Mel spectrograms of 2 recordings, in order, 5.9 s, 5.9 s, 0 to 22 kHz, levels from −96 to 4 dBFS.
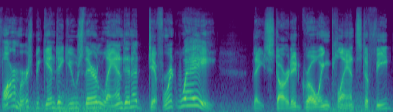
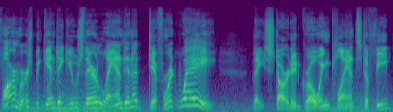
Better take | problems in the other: neither | wind noise on the microphone; occasional gusts; 25 dB below the speech; the same in both

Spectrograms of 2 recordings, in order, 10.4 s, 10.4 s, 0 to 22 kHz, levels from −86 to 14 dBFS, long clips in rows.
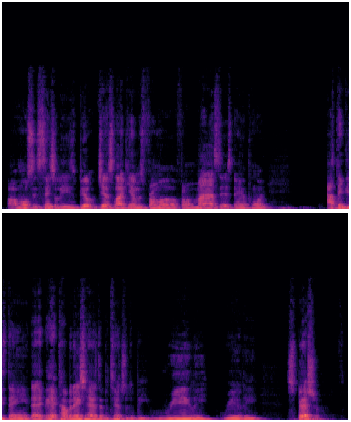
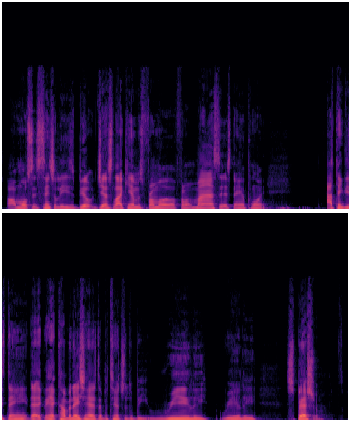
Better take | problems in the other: second | off-mic speech; far // room echo; very slight; dies away in 0.2 s

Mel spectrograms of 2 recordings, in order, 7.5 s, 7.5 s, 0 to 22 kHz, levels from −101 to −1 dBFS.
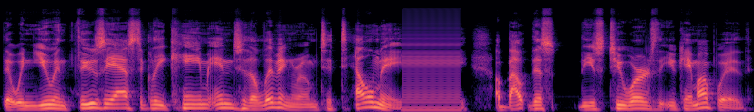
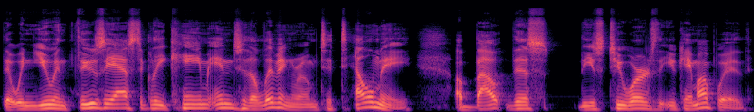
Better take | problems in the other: second | audio freezing; at 4 s for 0.5 s

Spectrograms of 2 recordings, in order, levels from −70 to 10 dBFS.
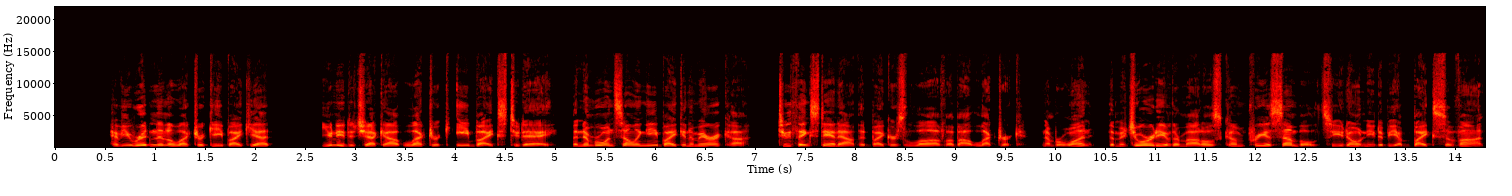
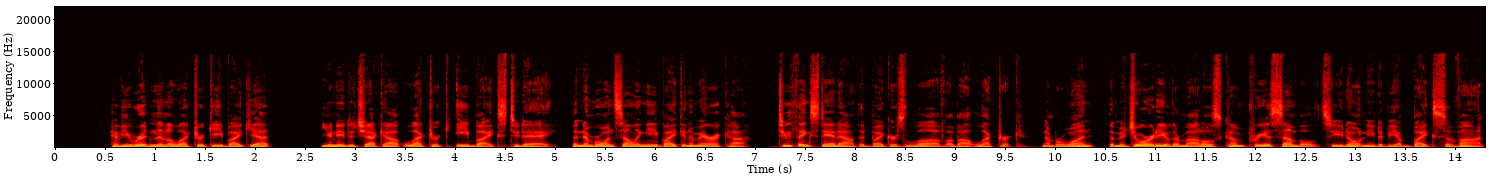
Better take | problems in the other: second | thin; very; fading below 350 Hz

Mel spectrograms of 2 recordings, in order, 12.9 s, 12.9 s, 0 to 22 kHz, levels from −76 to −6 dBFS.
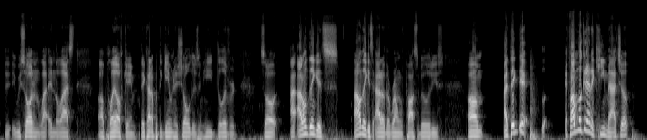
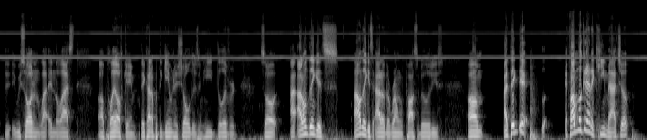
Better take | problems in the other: first | high-pitched whine; noticeable; throughout; 4 kHz, 20 dB below the speech

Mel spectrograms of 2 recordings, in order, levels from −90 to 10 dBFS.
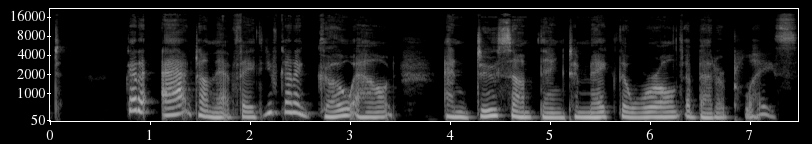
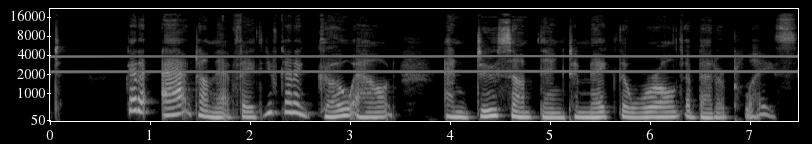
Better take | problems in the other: first | high-pitched whine; loud; throughout; 2 kHz, 10 dB below the speech

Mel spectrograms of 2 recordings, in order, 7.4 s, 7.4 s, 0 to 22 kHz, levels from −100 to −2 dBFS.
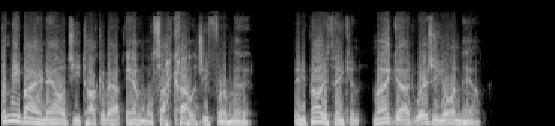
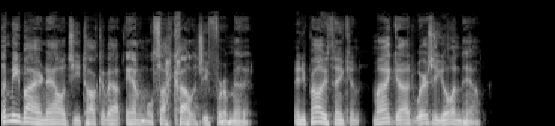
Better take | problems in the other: second | distortion; slight; 8% of the sound clipped

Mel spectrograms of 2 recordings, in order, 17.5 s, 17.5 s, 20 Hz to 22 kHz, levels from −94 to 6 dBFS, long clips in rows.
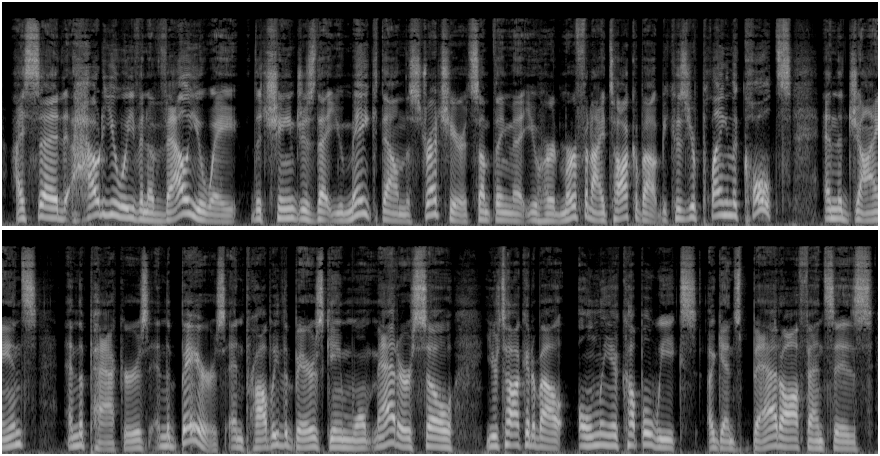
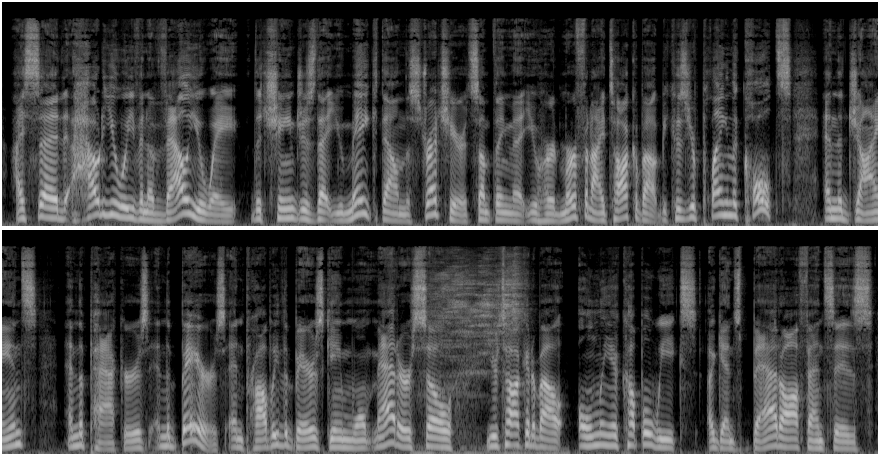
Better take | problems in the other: first | clattering dishes; noticeable; from 13 to 14 s; peak 6 dB below the speech

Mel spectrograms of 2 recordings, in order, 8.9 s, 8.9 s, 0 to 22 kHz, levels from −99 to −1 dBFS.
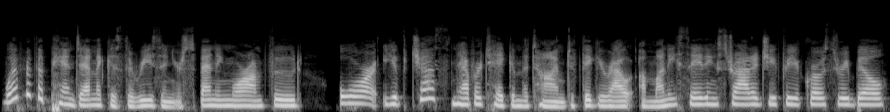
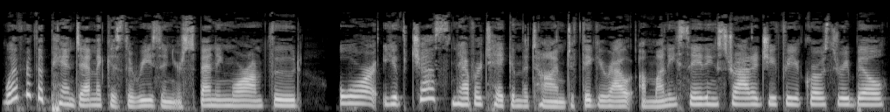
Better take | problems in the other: second | muffled; very; fading above 3 kHz

